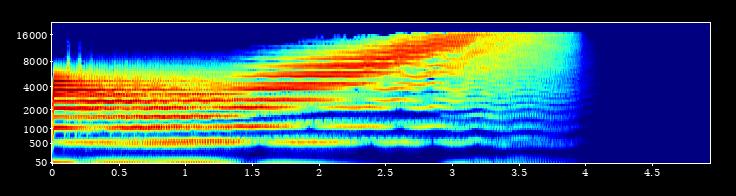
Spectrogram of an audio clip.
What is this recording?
Medium high pitched FM synth with inharmonic
spectrum in narrow bands, sweeping upwards with shimmering reverberant
spectrum. Same patch as other "interdimensional" sounds, but center
frequency makes a huge difference in how operators behave.
horror, sci-fi, sound-effect, synth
